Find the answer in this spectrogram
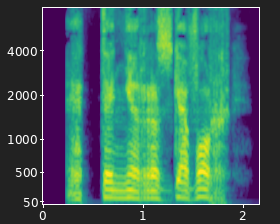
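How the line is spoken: Hiss. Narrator (Russian): прошипел гость

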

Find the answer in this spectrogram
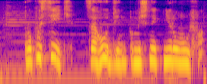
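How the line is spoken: Exclamation. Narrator (Ukrainian): Хеферан, а то був він, вигукнув

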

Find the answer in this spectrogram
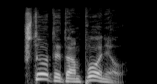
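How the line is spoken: Indignant. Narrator (Russian): как-то даже возмутился Пикачев

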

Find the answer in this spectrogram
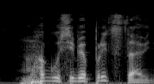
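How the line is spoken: Sighing. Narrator (Russian): вздохнул я

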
